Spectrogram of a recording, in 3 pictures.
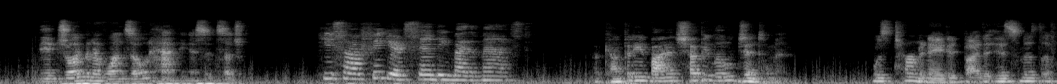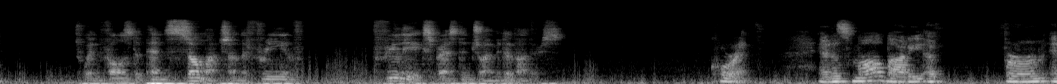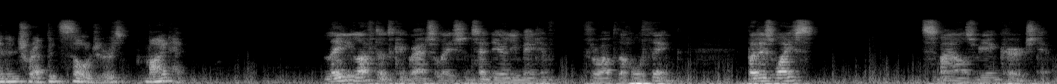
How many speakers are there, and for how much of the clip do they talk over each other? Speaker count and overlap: four, no overlap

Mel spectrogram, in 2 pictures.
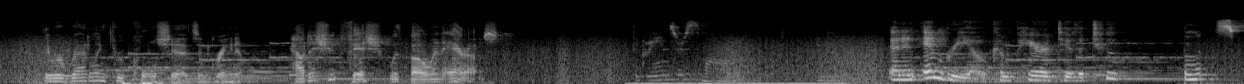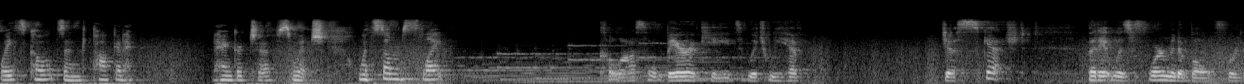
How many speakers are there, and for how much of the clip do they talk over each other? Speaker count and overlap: five, no overlap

